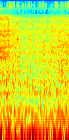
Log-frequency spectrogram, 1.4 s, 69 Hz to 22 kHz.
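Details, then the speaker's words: 2002 Mazda Miata 1.8L, 6-speed, 200,000 miles, driving: low engine drone with uneven, stumbling pulse; misfire, owner suspects a dead cylinder, leak-down test planned to confirm. "You can hear it missing. I think it might have a dead hole, or I don't know."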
